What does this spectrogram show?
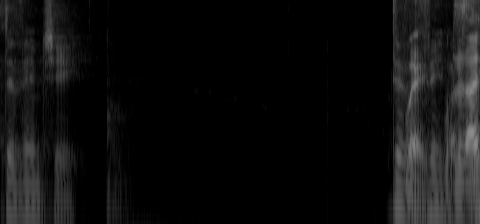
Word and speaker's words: Da Vinci: You have the most funny, you know, it's pronounced Da Vinci. What did I say? God, what did I say? He said Da Vinci. That wasn't on purpose. That one you said it twice. Dincy.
